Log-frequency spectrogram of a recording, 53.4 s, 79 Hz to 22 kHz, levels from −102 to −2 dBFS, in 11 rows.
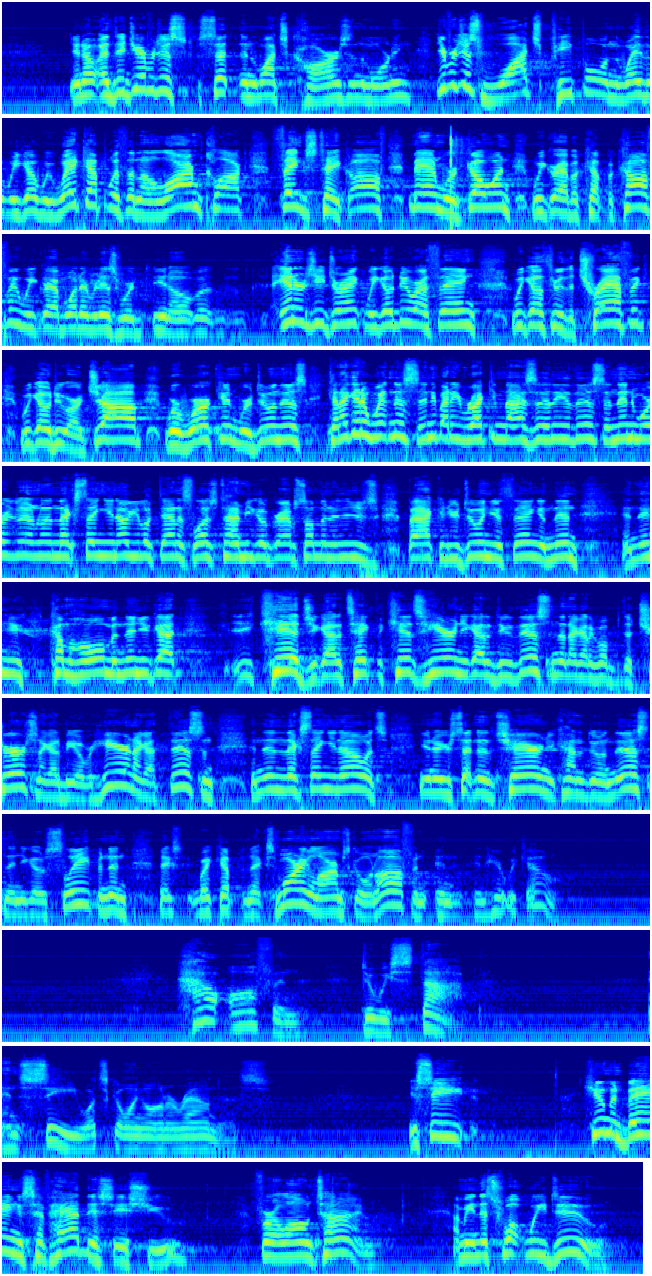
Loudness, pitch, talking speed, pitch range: -52 LUFS, 210 Hz, 265 wpm, 160-235 Hz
